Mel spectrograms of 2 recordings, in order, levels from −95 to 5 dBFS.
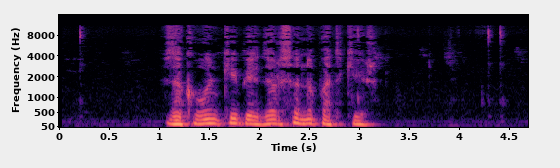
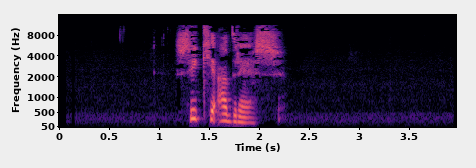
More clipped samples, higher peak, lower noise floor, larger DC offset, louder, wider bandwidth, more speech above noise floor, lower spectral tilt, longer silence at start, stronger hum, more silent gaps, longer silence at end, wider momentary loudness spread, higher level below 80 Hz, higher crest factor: neither; about the same, -10 dBFS vs -8 dBFS; about the same, -69 dBFS vs -71 dBFS; neither; about the same, -26 LUFS vs -26 LUFS; about the same, 11.5 kHz vs 11.5 kHz; about the same, 44 dB vs 45 dB; first, -6.5 dB/octave vs -2.5 dB/octave; about the same, 1.1 s vs 1.2 s; neither; neither; second, 1.55 s vs 1.75 s; first, 24 LU vs 7 LU; first, -54 dBFS vs -84 dBFS; second, 18 dB vs 24 dB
